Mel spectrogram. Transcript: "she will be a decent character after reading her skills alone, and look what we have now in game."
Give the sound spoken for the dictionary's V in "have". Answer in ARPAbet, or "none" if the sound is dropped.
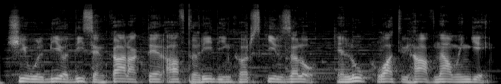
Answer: V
